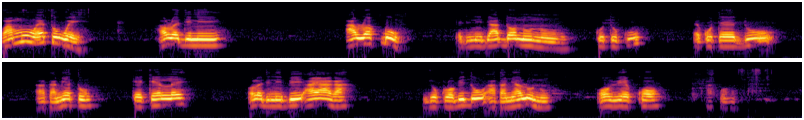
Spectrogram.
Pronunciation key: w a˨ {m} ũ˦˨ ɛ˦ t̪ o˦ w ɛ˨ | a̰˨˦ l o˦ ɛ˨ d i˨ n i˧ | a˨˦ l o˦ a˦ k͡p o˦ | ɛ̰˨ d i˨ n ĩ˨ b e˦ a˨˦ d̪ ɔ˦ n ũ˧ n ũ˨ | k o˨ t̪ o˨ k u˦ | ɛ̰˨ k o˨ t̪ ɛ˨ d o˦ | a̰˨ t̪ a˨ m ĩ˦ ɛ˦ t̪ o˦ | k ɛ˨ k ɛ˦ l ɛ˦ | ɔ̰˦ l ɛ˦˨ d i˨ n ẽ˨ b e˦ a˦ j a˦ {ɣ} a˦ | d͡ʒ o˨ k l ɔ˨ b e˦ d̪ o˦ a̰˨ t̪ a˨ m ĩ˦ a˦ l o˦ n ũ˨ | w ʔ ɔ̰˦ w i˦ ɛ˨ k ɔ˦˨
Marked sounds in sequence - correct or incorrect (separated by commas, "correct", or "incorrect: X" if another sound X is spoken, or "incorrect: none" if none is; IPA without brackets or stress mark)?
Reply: correct, correct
